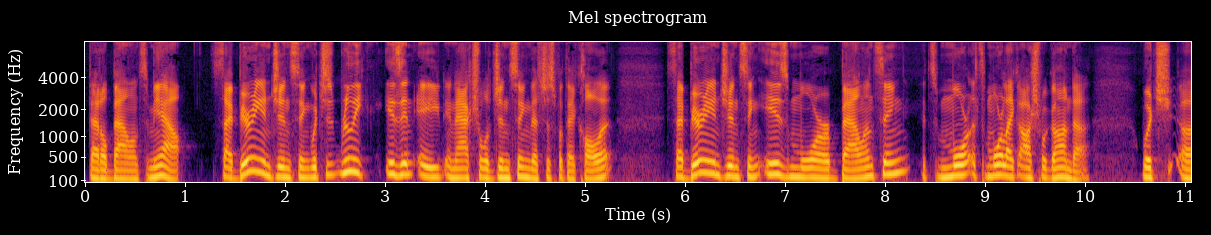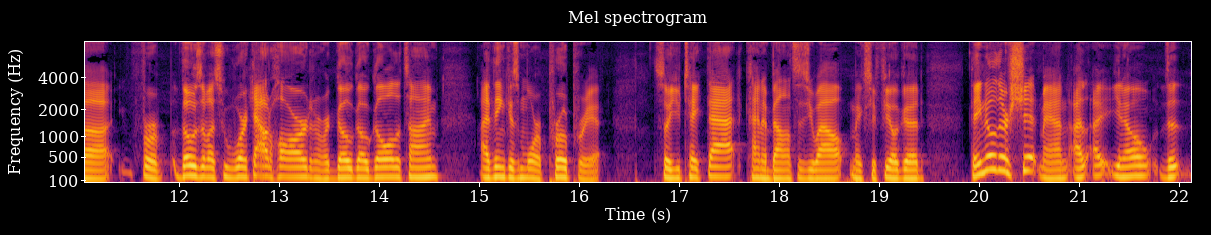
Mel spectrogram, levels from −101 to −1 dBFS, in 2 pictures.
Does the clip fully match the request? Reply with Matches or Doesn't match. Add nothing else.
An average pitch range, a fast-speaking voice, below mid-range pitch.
Doesn't match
